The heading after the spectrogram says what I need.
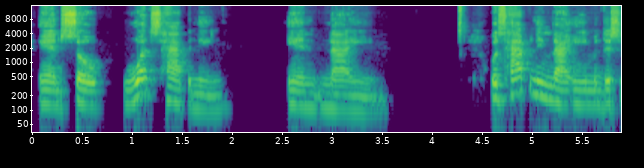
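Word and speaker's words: Nain: Naim or name um I I believe that is pronounced Naim because there's some other spellings of it that allude to that uh Naim and so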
